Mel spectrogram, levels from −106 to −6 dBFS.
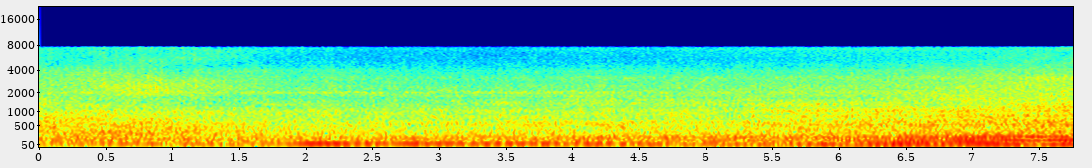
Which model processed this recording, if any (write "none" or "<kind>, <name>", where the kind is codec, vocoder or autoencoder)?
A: none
